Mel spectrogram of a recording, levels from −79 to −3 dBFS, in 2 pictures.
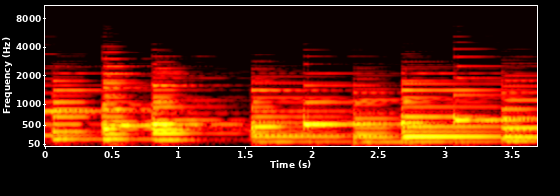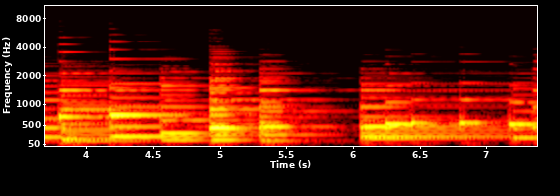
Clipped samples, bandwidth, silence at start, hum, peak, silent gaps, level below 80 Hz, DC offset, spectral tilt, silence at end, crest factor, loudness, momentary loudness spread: under 0.1%; 5.4 kHz; 0 s; none; -8 dBFS; none; -56 dBFS; under 0.1%; -10 dB/octave; 0 s; 16 dB; -24 LUFS; 8 LU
